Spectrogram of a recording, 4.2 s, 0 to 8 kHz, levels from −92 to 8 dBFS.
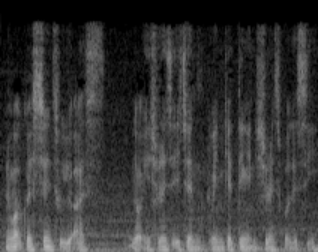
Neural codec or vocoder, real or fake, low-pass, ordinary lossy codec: none; real; 7.2 kHz; MP3, 48 kbps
